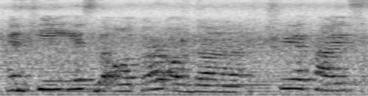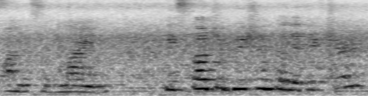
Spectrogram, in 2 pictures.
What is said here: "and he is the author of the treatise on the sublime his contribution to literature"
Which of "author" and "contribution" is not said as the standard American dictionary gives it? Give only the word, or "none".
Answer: author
